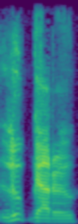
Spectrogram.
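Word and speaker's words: loup-garou: Can you spell it? Sure. So, so the French the the French uh, is Luparu.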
